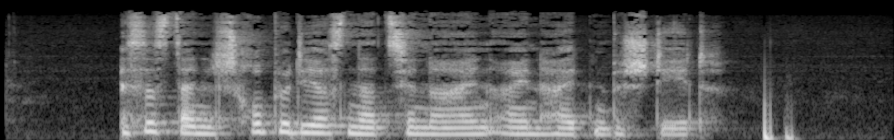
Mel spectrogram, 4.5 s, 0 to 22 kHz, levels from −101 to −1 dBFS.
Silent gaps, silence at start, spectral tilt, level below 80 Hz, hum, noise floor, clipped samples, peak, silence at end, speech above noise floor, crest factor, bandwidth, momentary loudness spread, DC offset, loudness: none; 0.6 s; -3 dB/octave; -38 dBFS; none; -64 dBFS; under 0.1%; -2 dBFS; 0.5 s; 45 dB; 18 dB; 16 kHz; 10 LU; under 0.1%; -18 LUFS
